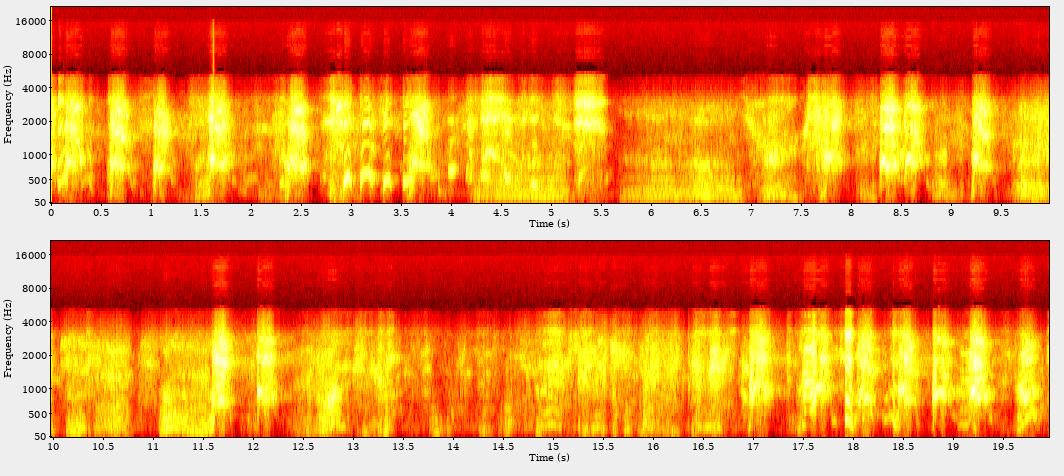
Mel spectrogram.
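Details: Two small dogs, a pug and a mutt, romping on a bed at home: rapid choppy yips, barks and growls in quick succession throughout, briefly dropping to softer rumbling growls partway through.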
